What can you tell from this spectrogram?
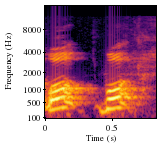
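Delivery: high, puzzled double what; baffled onlookers asking back; bewildered crowd. Retold or imitated. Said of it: "And everyone's like".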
